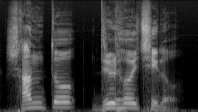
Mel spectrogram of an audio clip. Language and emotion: Bengali, neutral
